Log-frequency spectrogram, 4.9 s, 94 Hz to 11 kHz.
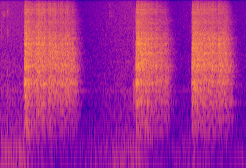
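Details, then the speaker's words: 1971 Harley-Davidson Sportster XLH 900 barn find: three short, smooth, high whirs with no compression thumps; starter spins without turning the engine; seller suspects a sheared flywheel keyway, not yet confirmed. "I can hear something turning, but it's not turning over the engine. The guy I bought the bike from said that possibly the flywheel um keyway is sheared and it's just spinning on the shaft."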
